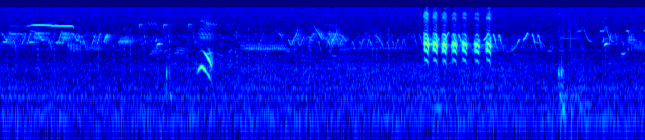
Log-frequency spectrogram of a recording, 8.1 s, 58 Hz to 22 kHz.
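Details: A singing Yellow-breasted chat (Icteria virens), recorded at Goose Lake Prairie State Natural Area, Illinois, on 6-02-2023. A short rising slurred note is followed by a rapid dry rattle of about seven clipped notes, then a single sharp click, over distant chirping birds.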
